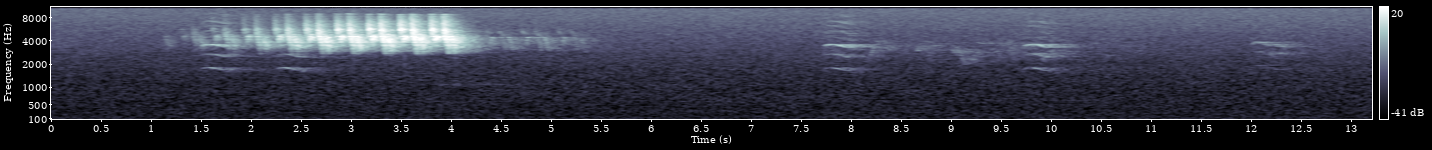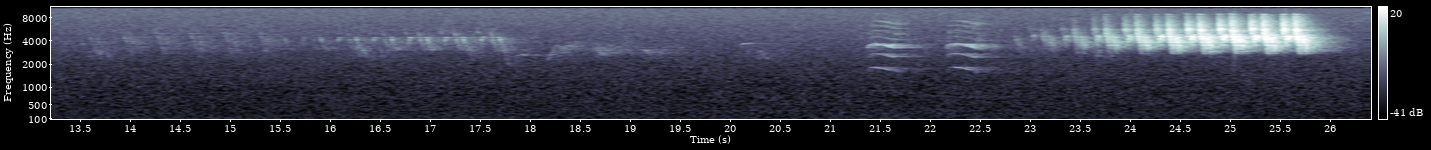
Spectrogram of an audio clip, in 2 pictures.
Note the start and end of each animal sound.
0.9s-5.5s: Ovenbird (Seiurus aurocapilla)
1.5s-2.8s: Blue Jay (Cyanocitta cristata)
7.6s-8.4s: Blue Jay (Cyanocitta cristata)
7.8s-10.2s: Scarlet Tanager (Piranga olivacea)
9.6s-10.3s: Blue Jay (Cyanocitta cristata)
11.9s-12.6s: Blue Jay (Cyanocitta cristata)
13.4s-17.9s: Ovenbird (Seiurus aurocapilla)
17.6s-19.6s: Scarlet Tanager (Piranga olivacea)
21.1s-22.7s: Blue Jay (Cyanocitta cristata)
22.7s-26.4s: Ovenbird (Seiurus aurocapilla)

